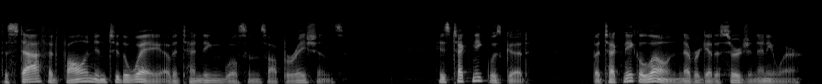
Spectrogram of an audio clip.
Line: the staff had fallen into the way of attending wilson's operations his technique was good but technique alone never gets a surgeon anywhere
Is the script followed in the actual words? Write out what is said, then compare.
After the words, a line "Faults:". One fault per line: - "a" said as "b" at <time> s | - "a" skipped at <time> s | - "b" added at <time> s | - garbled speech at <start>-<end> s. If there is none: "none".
the staff had fallen into the way of attending wilson's operations his technique was good but technique alone never get a surgeon anywhere
Faults:
- "gets" said as "get" at 7.0 s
